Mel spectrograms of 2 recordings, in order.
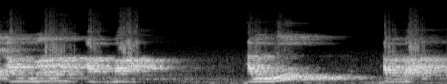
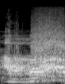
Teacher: میم اور با دونوں کا مخرج ایک ہے، ماں نکالنا تھا دونوں ہونٹ ملے گا، با نکالیں گے تو دونوں ہونٹ ملے گا، التقاء شفتین، دونوں ہونٹ ملتے ہیں تو میم کی آواز بھی نکلتی ہے اور بے کی آواز بھی نکلتی ہے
